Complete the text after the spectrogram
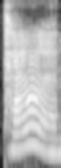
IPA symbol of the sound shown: æ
